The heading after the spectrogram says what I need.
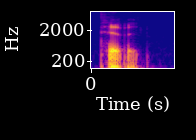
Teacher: the second syllable of pivot contains a vowel that is a schwa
